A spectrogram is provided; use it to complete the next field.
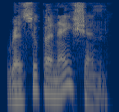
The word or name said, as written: resupination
